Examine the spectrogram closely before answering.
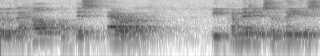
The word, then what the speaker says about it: eruv: of wall known in Jewish law as an eruv. It's spelled E-R-U-V, and it's a Hebrew word for mixing or blending.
